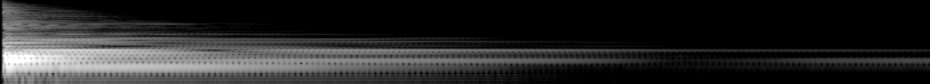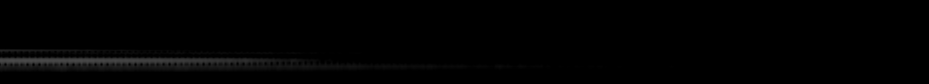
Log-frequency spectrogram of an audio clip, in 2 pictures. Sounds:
Music, Keyboard (musical), Musical instrument

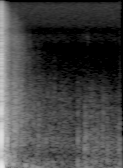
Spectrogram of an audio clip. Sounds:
Explosion, Fireworks

